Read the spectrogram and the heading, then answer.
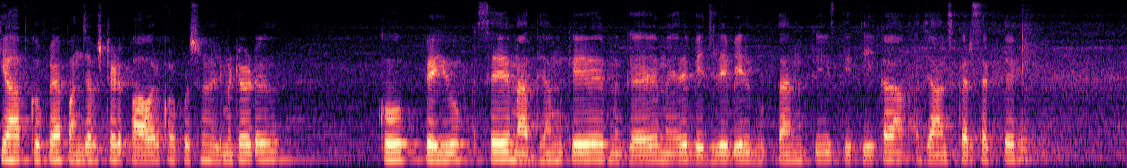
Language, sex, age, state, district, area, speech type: Hindi, male, 18-30, Madhya Pradesh, Seoni, urban, read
